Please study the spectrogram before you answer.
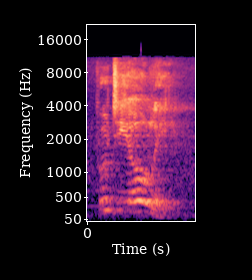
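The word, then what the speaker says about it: Puteoli: to pronounce it correctly this is uh putioli that's it i just heard the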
